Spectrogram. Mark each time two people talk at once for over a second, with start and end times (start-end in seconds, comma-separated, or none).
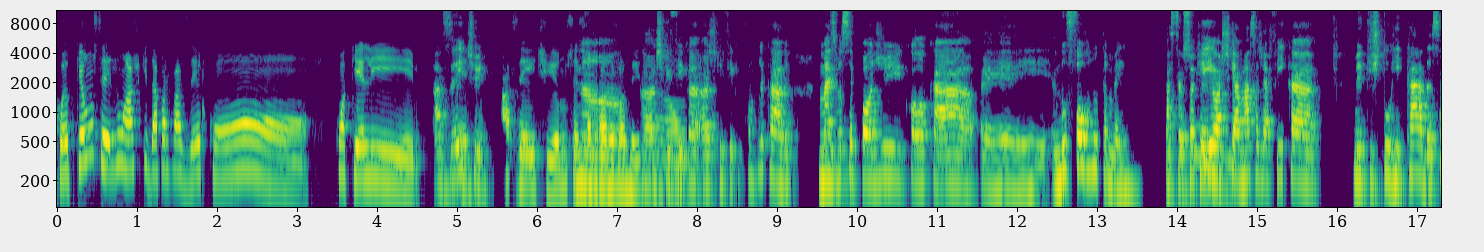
6.5-7.9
